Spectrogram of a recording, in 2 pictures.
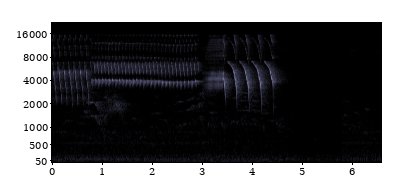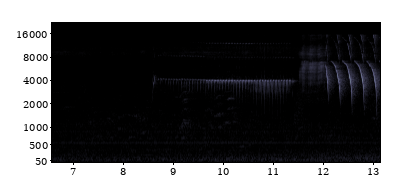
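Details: Canary lure song for coaxing other canaries into singing: a fast high rattling trill, a burst of steep downslurred whistles, a pause, then a long steady buzzy trill and more downslurred notes at the end.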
